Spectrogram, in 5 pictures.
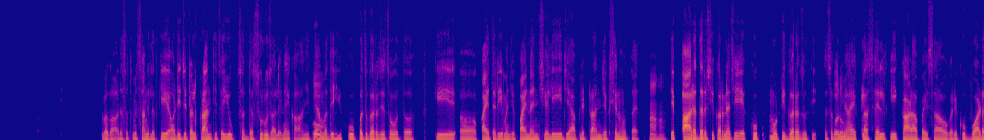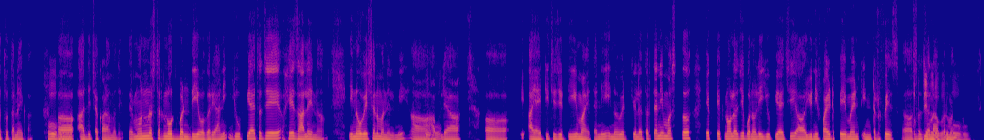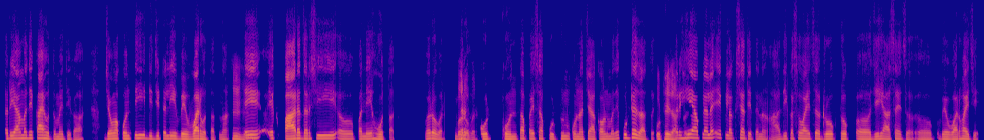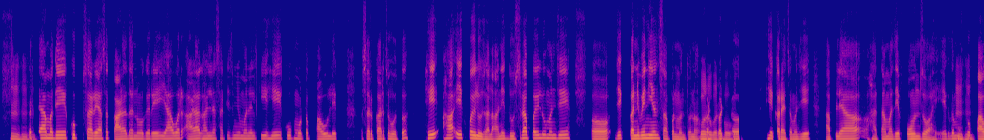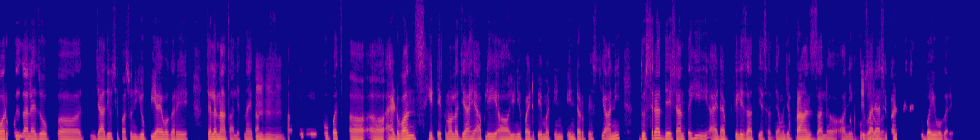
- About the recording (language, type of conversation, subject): Marathi, podcast, डिजिटल चलन आणि व्यवहारांनी रोजची खरेदी कशी बदलेल?
- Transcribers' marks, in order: tapping; in English: "ट्रान्झॅक्शन"; in English: "इनोवेशन"; in English: "टीम"; in English: "इनोव्हेट"; in English: "टेक्नॉलॉजी"; in English: "युनिफाईड पेमेंट इंटरफेस"; lip smack; in English: "कन्व्हिनियन्स"; in English: "ॲडव्हान्स"; in English: "टेक्नॉलॉजी"; in English: "युनिफाईड पेमेंट इं इंटरफेसची"; in English: "ॲडॅप्ट"; in English: "कंट्रीज"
